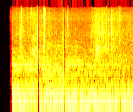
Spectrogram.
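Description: A burning CRT television set giving a few faint crackles and pops over a steady low rumble. The sound cuts out for a moment at the very start.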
